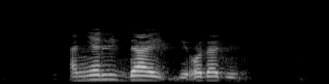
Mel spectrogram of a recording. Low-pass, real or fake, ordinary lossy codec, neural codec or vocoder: 5.4 kHz; real; MP3, 24 kbps; none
